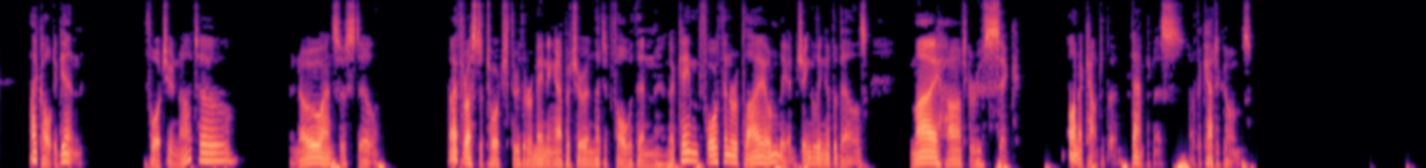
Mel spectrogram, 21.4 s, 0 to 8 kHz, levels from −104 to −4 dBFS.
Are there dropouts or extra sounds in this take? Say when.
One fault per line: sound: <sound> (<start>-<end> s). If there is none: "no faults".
no faults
